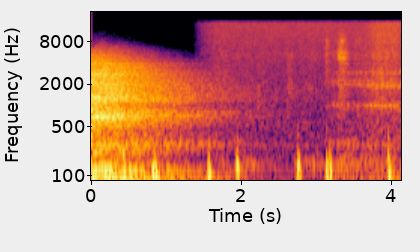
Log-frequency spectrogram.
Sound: heartbeat

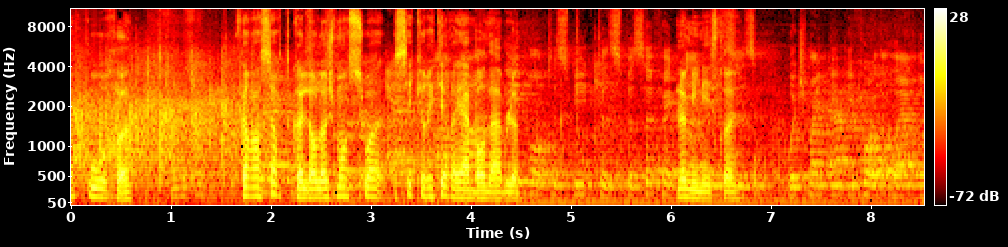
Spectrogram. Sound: applause

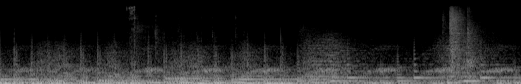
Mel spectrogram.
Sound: cabinet opens

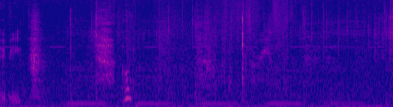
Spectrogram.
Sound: phone buzzes

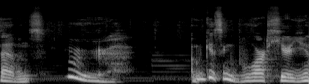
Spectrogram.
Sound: yawn

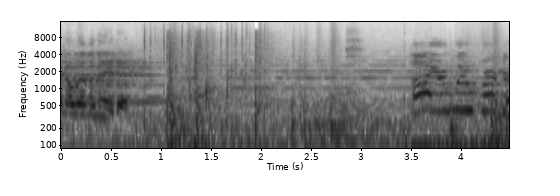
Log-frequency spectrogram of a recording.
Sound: paint splattering

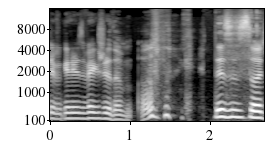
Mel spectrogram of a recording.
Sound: chuckling

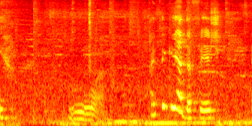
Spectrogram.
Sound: muah

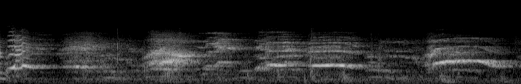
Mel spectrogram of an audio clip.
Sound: Dussel shouting

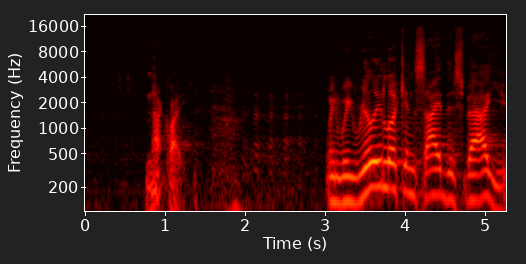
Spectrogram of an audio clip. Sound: audience laughing

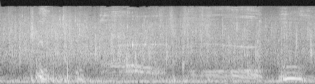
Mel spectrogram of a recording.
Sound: groans; thud; gasp

